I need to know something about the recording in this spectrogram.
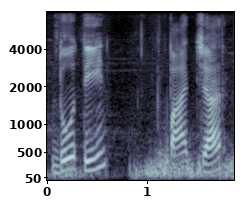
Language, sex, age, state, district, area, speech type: Urdu, male, 18-30, Uttar Pradesh, Saharanpur, urban, spontaneous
